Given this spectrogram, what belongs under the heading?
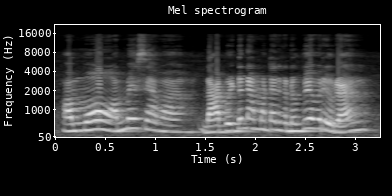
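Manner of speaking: put-on a mother wailing over her sold child; crying out. A narrator's reading. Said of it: "అంది అమ్మ ఏడుస్తూ".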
